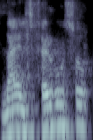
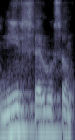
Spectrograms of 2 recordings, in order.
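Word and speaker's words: Niall Ferguson: este tema sobre historia es Niles Ferguson, se escribe con A, no como Niels Ferguson, que es en este caso el que hizo el modelo de Johns Hopkins, sino Niles Ferguson, es un historiador.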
